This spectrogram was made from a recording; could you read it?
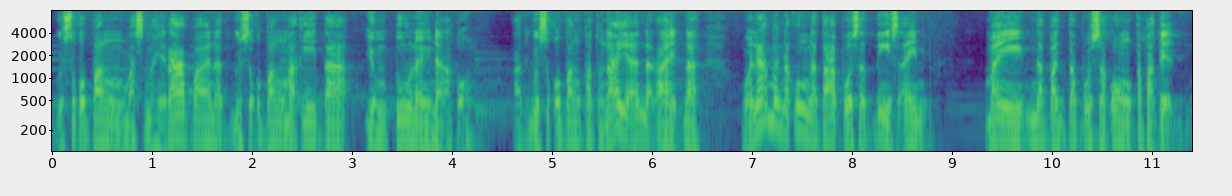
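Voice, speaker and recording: A man's voice: mid-range voice, darkish tone. Filipino man storytelling over background music. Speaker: host and narrator of a story show. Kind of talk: dramatic reading of listener letters, radio storytelling.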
